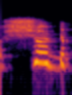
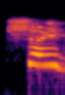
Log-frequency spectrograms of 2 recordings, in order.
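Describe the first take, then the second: First: शुड with no l, "shood"; silent l. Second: शुल्ड with l sounded, "shoold"; audible l before the d in शुल्ड; wrong pronunciation. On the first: Teacher giving the right reading, silent l. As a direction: go straight from vowel to d in शुड. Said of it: "क्या पढ़ेंगे हम इसको?". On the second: Teacher warning pupils off this reading, wrong pronunciation. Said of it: "शुल्ड नहीं पढ़ेंगे". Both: Shown as a demonstration.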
